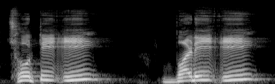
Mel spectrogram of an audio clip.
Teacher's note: ई और ई ये बोले जाते हैं आपके तालु की सहायता से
